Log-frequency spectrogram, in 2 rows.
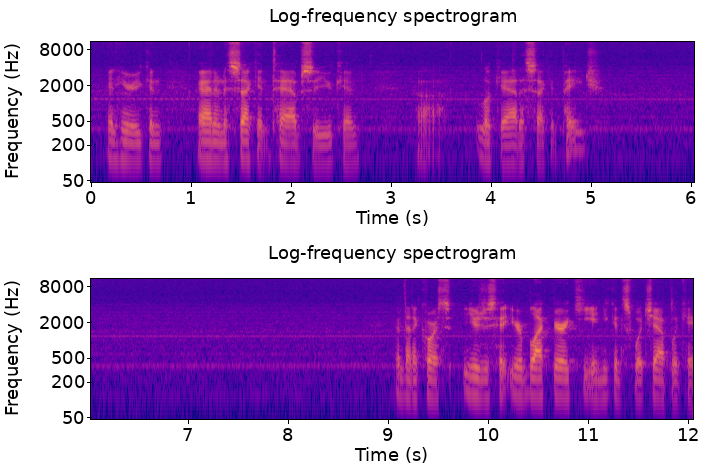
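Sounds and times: low hiss: 0.0s - 12.0s
thin electrical hum: 0.0s - 12.0s.

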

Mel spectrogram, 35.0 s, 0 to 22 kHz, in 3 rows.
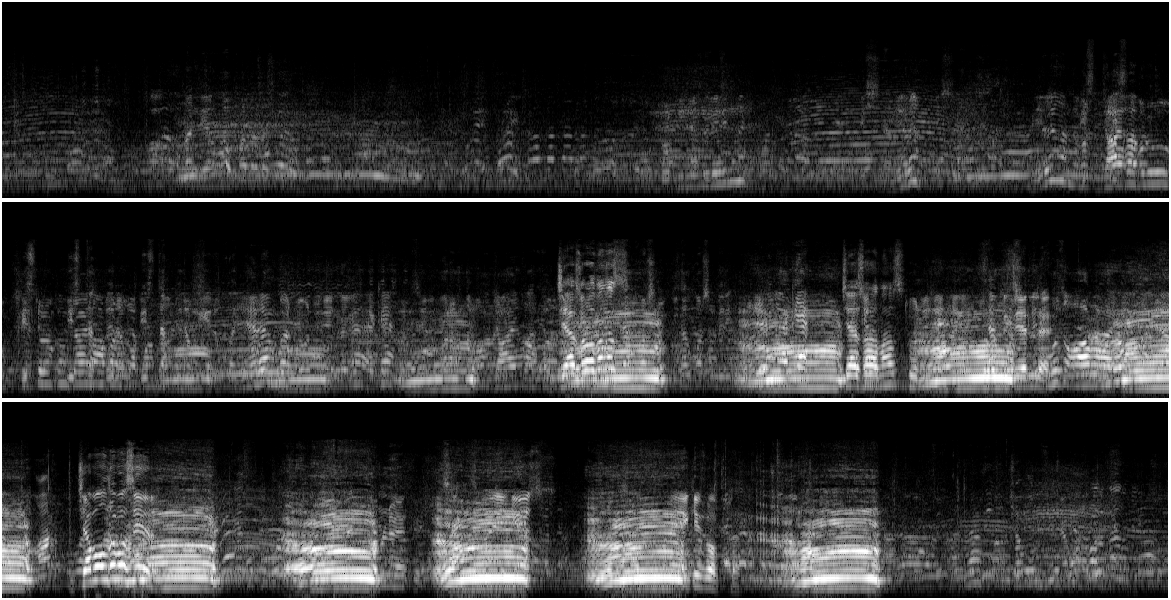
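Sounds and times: cow mooing: 13.3s - 15.0s, 17.2s - 18.4s, 19.0s - 21.9s, 22.6s - 23.7s, 24.6s - 30.2s, 30.8s - 32.2s.

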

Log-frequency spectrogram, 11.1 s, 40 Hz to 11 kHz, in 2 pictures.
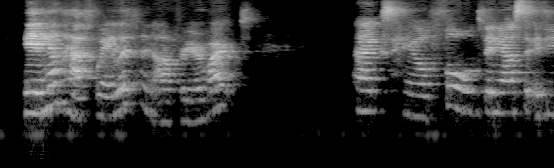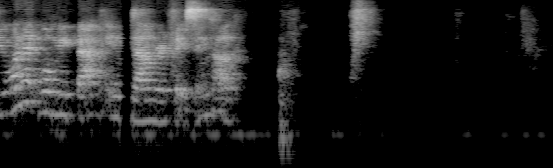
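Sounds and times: low room hum: 0.0s - 11.0s
soft thump: 8.3s - 8.6s.

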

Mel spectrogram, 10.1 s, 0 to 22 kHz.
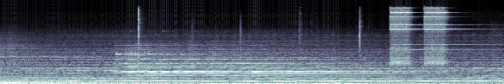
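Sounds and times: background music: 0.0s - 10.0s
telephone bell ringing: 7.8s - 10.0s.

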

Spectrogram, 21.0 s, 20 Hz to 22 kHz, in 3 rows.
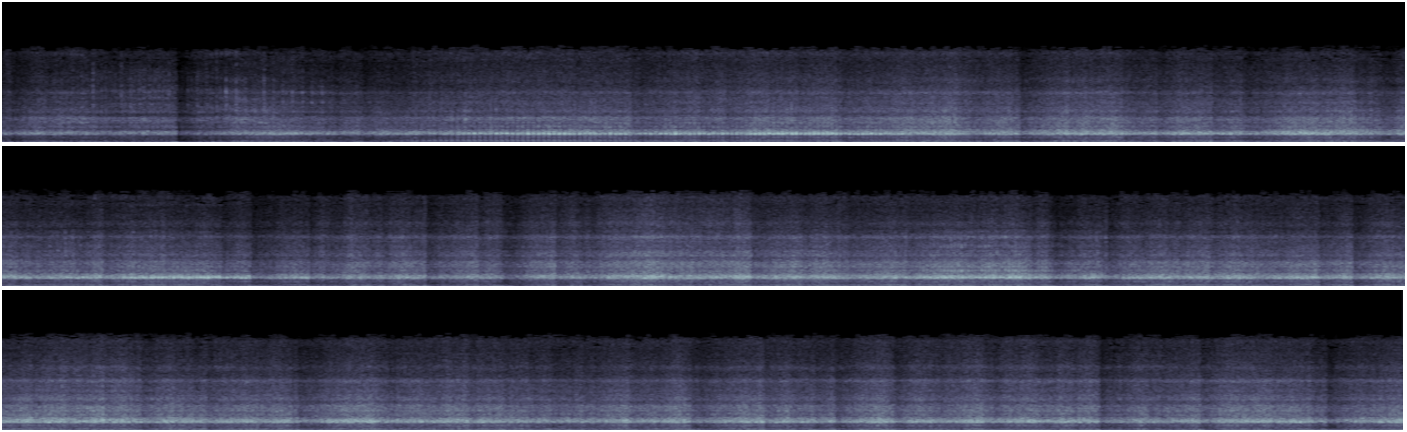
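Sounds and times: dirt bike engine roar: 0.0s - 21.0s
wind rushing over microphone: 0.0s - 21.0s.

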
